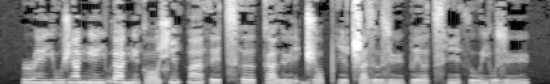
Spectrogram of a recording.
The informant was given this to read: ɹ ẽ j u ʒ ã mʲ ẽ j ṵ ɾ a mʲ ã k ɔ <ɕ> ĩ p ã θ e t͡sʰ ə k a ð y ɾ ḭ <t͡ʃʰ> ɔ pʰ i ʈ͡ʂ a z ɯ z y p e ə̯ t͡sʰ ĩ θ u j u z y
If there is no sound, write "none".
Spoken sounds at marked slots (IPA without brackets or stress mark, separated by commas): ɕ, d͡ʒ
